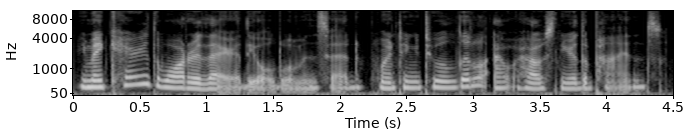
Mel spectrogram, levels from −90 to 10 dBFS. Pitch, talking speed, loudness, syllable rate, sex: 215 Hz, 240 wpm, -20 LUFS, 6.5 syllables/s, female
